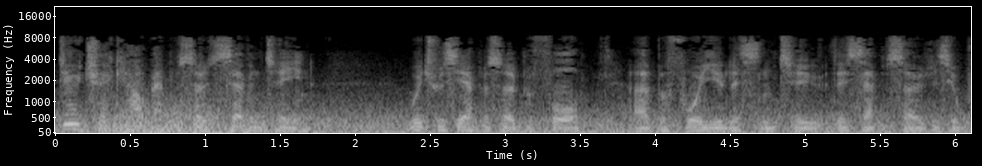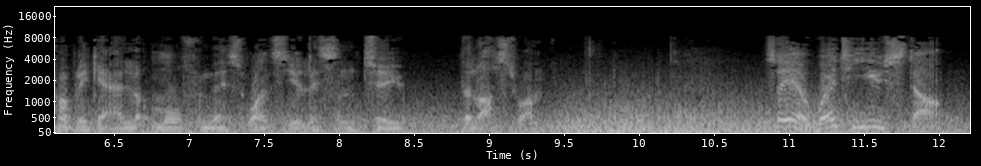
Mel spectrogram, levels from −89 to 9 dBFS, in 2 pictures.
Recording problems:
distortion; slight; 10 dB below the speech
garbled, watery; slightly; nothing above 8 kHz
wind noise on the microphone; heavy; 6 dB below the speech

